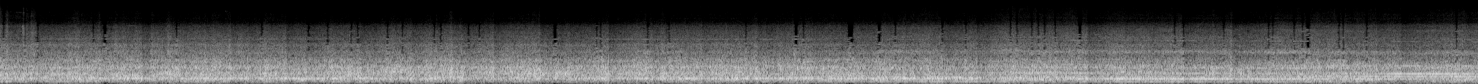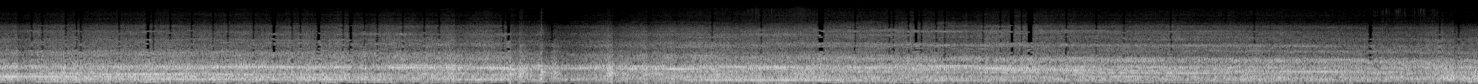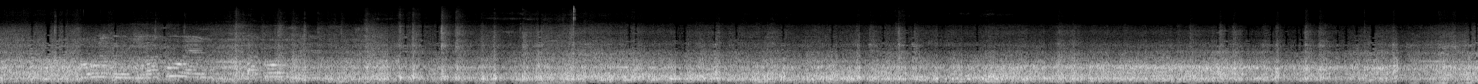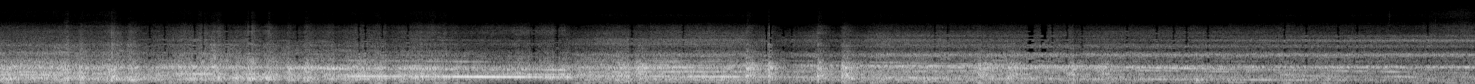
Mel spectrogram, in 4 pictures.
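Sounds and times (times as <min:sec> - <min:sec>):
train wheels rushing on rail: 0:00.0 - 0:59.0.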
